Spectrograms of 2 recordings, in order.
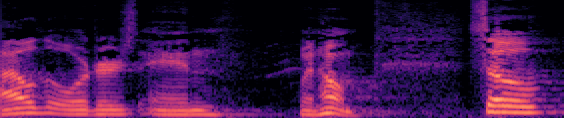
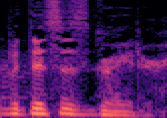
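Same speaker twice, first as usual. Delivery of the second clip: quiet inner voice; 5 semitones lower, 6 dB quieter, faster than usual. Retold or imitated. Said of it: "it's like".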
